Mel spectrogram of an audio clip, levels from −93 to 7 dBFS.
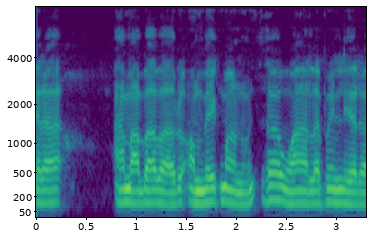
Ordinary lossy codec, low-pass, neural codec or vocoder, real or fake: none; none; codec, 16 kHz, 16 kbps, FunCodec, trained on Chinese and English, 50 frames a second; fake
